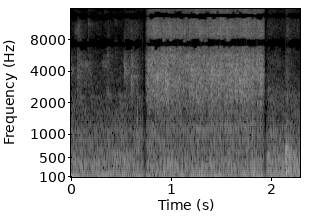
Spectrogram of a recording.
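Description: Running water, a steady rush that starts suddenly about three-quarters of a second in and cuts off suddenly near the end.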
